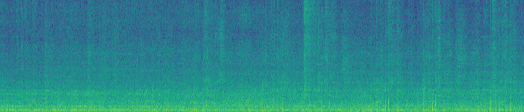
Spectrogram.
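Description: Freight wagons rattle and clatter over the rail joints.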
